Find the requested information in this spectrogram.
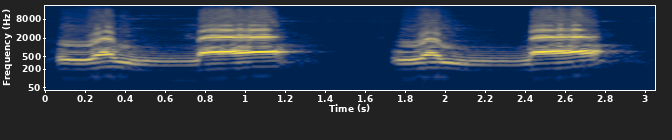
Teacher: جیسے یہاں پر آپ دیکھ رہے ہیں واو پہ زبر ہے تو یہ لام جلالہ ہیوی پڑھا جائے گا، یعنی اس اللہ کے لام کو موٹی آواز سے پڑھیں گے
